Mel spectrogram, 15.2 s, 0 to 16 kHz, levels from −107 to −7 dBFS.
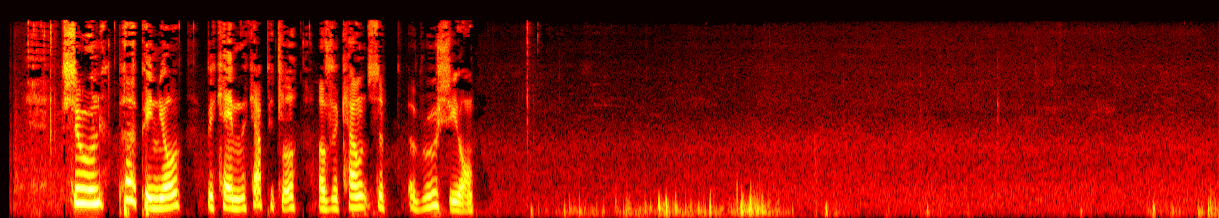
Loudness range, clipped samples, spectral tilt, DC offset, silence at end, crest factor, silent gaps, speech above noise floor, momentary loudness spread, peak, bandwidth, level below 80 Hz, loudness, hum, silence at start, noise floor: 26 LU; under 0.1%; -5.5 dB/octave; under 0.1%; 5.65 s; 22 dB; none; 49 dB; 24 LU; -2 dBFS; 11.5 kHz; -62 dBFS; -21 LUFS; none; 0.8 s; -69 dBFS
